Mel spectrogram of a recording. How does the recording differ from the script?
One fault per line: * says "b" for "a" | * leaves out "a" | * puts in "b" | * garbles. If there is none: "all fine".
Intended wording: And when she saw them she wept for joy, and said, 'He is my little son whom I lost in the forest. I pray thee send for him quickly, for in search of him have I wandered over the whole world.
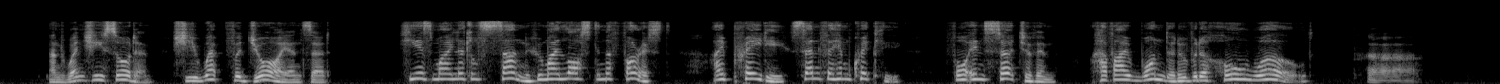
all fine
